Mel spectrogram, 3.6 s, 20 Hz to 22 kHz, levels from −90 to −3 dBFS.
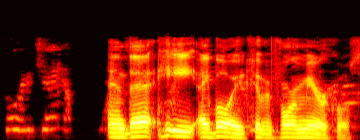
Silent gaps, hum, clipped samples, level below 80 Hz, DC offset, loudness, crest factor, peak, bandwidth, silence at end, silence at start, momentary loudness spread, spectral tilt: none; none; under 0.1%; -56 dBFS; under 0.1%; -16 LUFS; 14 dB; -2 dBFS; 7.6 kHz; 0.05 s; 0.1 s; 7 LU; -6 dB/octave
